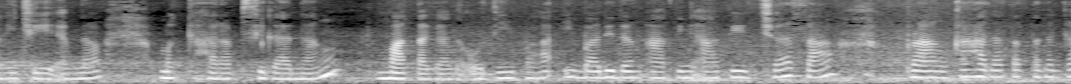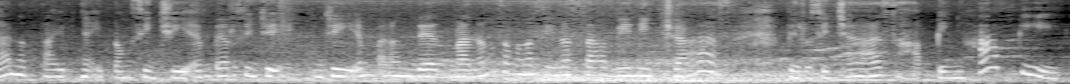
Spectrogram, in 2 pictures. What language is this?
Filipino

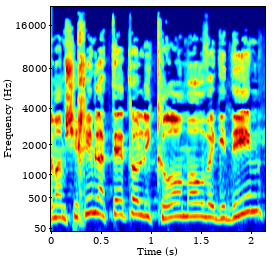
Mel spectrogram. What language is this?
Hebrew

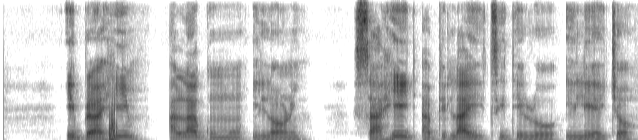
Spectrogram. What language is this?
Yoruba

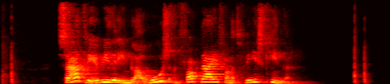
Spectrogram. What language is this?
Western Frisian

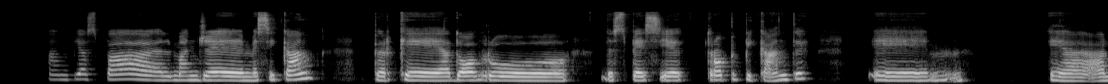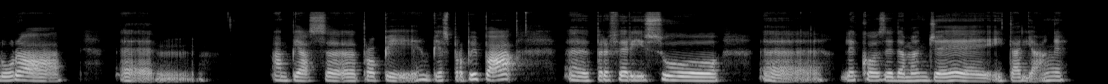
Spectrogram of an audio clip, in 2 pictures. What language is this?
Piedmontese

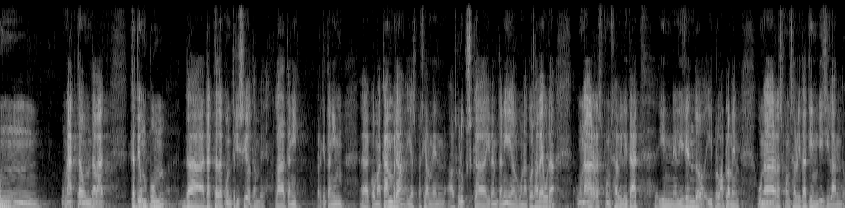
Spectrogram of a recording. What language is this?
Catalan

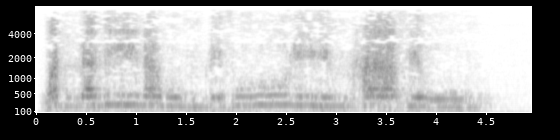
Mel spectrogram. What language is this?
Arabic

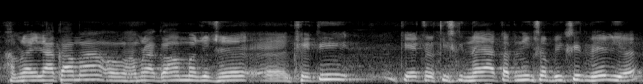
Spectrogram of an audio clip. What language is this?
Maithili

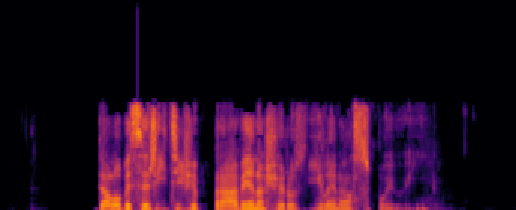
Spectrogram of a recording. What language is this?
Czech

